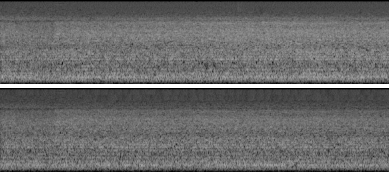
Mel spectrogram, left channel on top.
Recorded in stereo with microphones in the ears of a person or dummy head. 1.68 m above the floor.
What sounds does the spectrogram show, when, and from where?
Only background noise.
